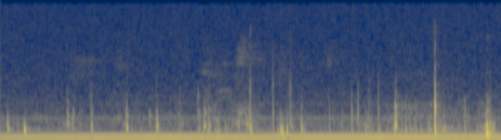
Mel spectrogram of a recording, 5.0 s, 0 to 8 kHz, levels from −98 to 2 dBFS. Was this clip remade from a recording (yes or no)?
no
